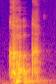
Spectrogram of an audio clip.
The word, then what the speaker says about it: cook: Y las dos us como os, ¿vale? No se dice he's a good cook. He's a good cook. He's a good cook. Very good. No. He's a good cook. Una U casi como una O.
